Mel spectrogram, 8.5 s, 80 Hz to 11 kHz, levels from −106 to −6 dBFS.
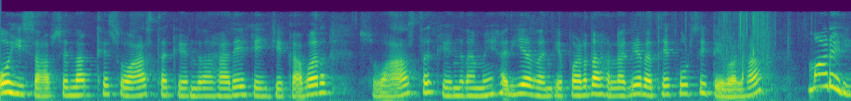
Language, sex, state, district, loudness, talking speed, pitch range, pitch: Chhattisgarhi, female, Chhattisgarh, Rajnandgaon, -19 LUFS, 175 wpm, 210-255 Hz, 225 Hz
